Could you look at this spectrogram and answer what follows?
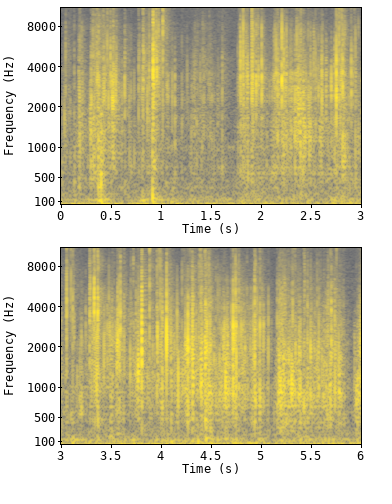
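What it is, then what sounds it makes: Beeswax-coated cotton food wrap. A sheet of beeswax-coated cotton food wrap is rolled up on a table while fingertips and long nails press and roll it. The result is a continuous stream of sticky, bright crinkling and crackling, with quick dense snaps over a faint low rumble.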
